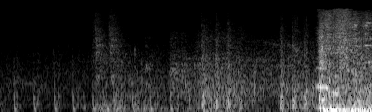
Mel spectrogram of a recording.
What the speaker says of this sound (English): Throwing a sky nade, see if that hits anybody.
